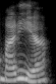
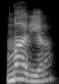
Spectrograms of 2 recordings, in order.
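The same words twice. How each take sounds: First: The stress is on the usual syllable. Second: The stress is moved to another syllable. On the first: "Si tenemos María" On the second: "movemos la sílaba tónica, tendríamos María"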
